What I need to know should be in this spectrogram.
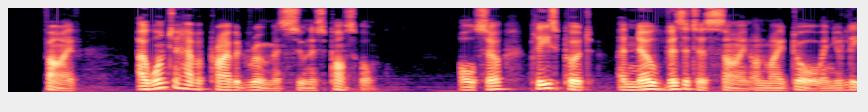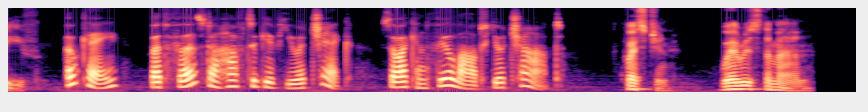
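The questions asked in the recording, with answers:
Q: Where is the man?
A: In a hospital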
